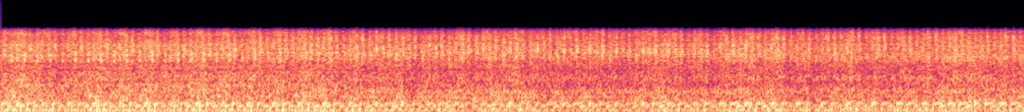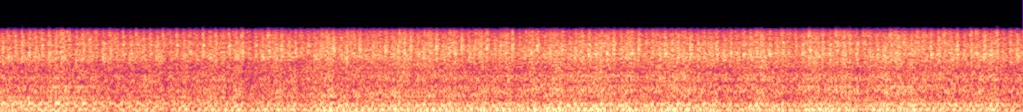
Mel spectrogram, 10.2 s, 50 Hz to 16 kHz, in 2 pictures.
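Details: BMW E30 M3 S14 engine at steady idle with light, fast, slightly uneven ticking about four a second; source of the tick not pinned down.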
